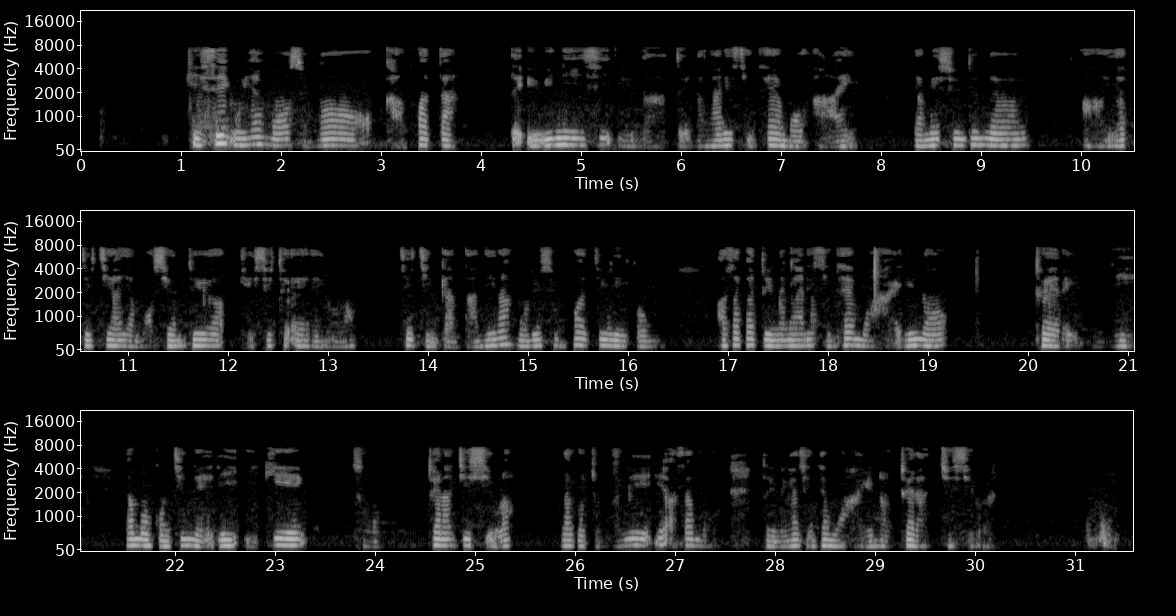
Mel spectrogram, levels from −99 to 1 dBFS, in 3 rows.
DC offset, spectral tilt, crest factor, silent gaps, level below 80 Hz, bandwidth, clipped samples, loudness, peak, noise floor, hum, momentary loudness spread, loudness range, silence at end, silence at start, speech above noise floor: under 0.1%; -6 dB/octave; 28 dB; none; -82 dBFS; 7.6 kHz; under 0.1%; -38 LUFS; -12 dBFS; -88 dBFS; none; 17 LU; 5 LU; 0.2 s; 1.05 s; 50 dB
